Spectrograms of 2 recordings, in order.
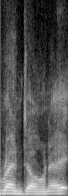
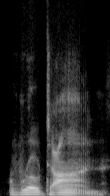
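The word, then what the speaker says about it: Rodón: down though buddy or rendona either way um oh can we get that cleared up Rondon or Rendon and then I'll say it right from now on Carla I think it's Carlos rodon rodon even okay so I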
